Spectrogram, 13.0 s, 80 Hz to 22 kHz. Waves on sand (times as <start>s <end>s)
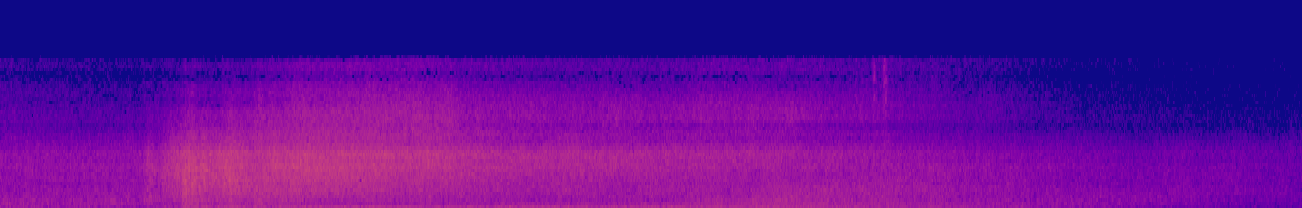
1.0s 10.6s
